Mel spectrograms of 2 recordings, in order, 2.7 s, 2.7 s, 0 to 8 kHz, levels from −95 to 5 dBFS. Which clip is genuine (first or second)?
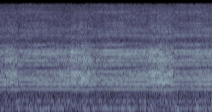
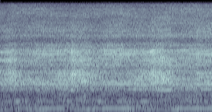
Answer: first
